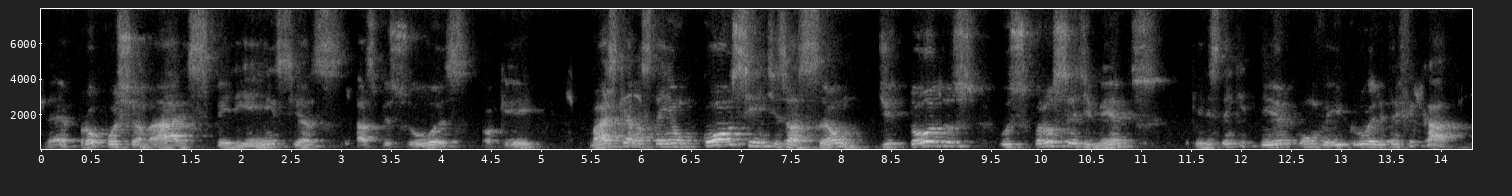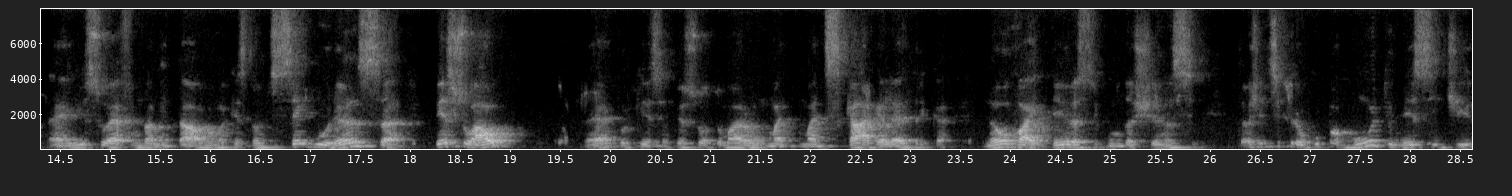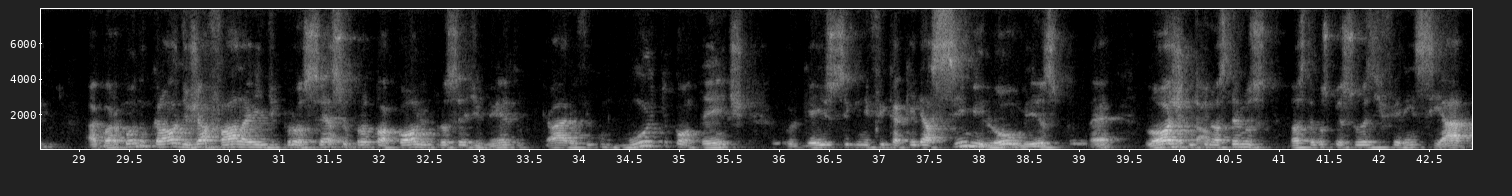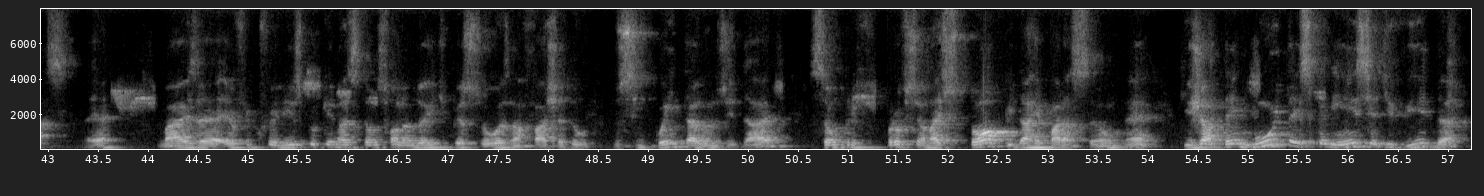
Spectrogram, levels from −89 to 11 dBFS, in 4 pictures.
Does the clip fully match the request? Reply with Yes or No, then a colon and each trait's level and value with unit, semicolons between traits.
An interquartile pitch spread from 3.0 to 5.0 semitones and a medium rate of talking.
No: wide, 5.5 semitones; average, 130 wpm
